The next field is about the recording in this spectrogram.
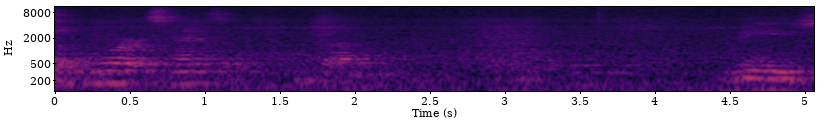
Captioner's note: speaks away from mic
